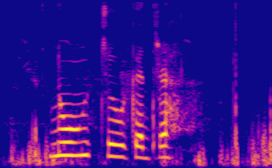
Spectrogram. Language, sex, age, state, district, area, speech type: Manipuri, female, 30-45, Manipur, Chandel, rural, read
